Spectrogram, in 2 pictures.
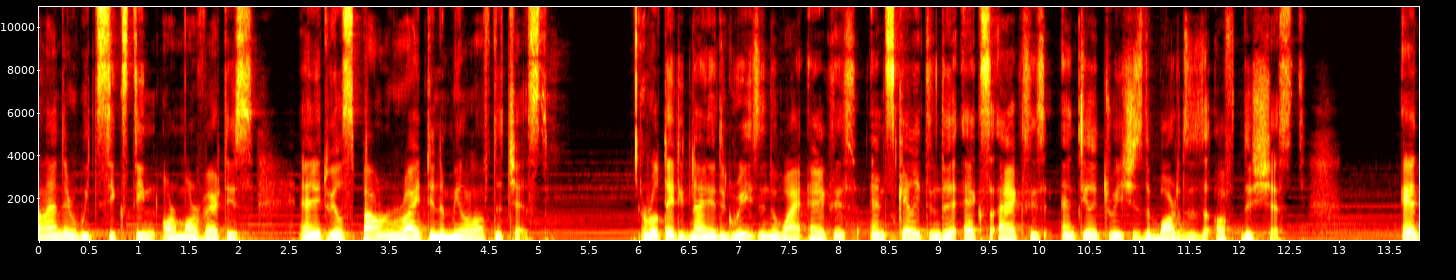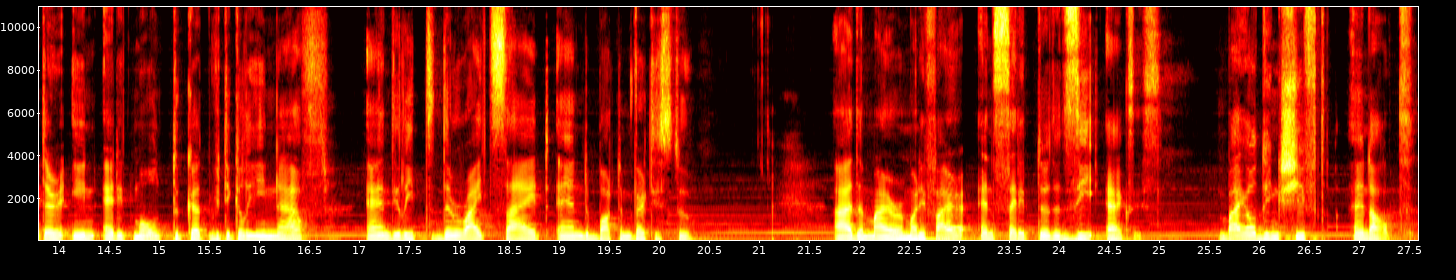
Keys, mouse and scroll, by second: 3.6 click, 4.7-7.2 drag, 6.0 r, 8.3 s, 9.9 Tab, 10.4 ctrl+r, 11.7 a, 12.7 Delete, 12.7 b, 14.9 click, 15.4 b, 16.3 Delete, 21.4 Tab, 22.1 ctrl+z, 25.3 drag, 25.5-26.5 middle drag.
